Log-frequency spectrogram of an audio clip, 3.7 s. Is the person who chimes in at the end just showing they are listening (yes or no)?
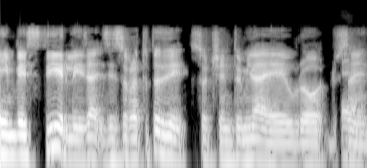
no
